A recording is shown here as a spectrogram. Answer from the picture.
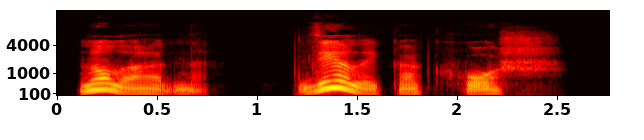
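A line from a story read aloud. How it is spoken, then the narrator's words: Grumbling. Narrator (Russian): ворчал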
